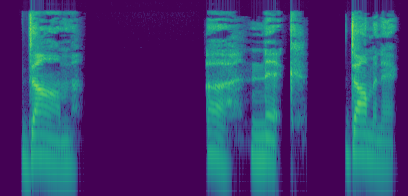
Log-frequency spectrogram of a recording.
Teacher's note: Stress Dom and keep uh light. End with a clear nic.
